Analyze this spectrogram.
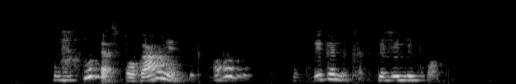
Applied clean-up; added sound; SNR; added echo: neural mask model DeepFilterNet 3.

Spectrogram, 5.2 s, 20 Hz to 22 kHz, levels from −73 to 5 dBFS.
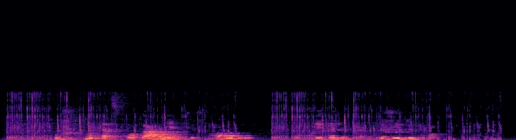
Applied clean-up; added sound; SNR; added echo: none; Gurgling; 14 dB; none.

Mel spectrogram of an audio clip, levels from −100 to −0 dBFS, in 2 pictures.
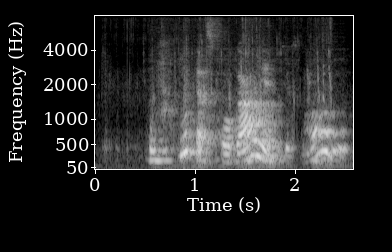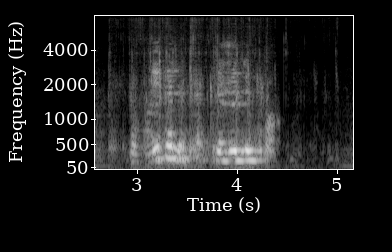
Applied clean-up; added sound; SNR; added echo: neural separator model SepFormer DNS4.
